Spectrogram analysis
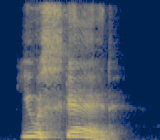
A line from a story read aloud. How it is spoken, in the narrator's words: the kid declared triumphantly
